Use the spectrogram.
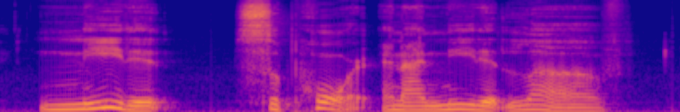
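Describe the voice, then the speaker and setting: A woman speaks very slowly with an Atlanta accent, her pitch swinging very widely, on a very clean recording with a silent background. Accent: Southern US (Atlanta). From US South, Atlanta, Georgia. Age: young. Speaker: podcast host. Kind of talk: solo faith talk monologue.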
